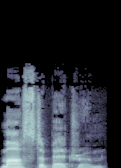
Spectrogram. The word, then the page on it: master bedroom: British English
